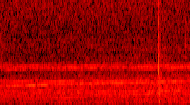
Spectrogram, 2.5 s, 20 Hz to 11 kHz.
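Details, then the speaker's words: Apple iMac G5 that won't boot, at the boot picker with no operating system: steady high whir of fans stuck at full speed, strong breeze from the exhaust vent, no hard drive clicking; fans running at full speed. "oh my gosh this thing is gonna take off I can feel a nice breeze from the exhaust vent holy crap"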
